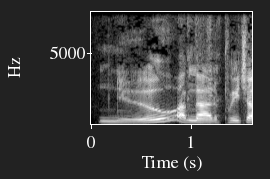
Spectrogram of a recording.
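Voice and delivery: low, soft, puzzled denial; guarded reply dropped well down in pitch; wary denial. Retold or imitated. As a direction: answer low and soft, taken aback. His wary reply, acted out.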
